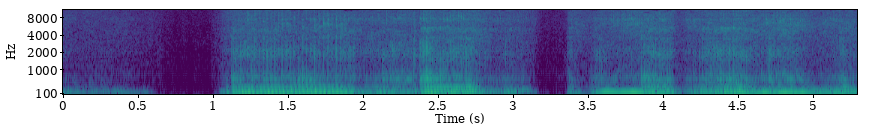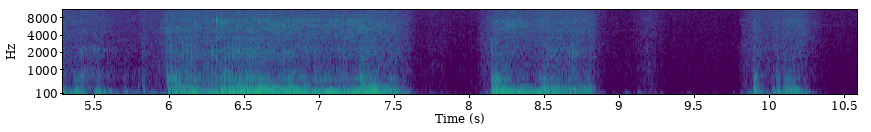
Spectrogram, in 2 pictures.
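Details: A small dog called Falkor snores heavily in its sleep while dreaming; coarse, deep rattling snores of one to two seconds, several in a row, then shorter fading breaths near the end.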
